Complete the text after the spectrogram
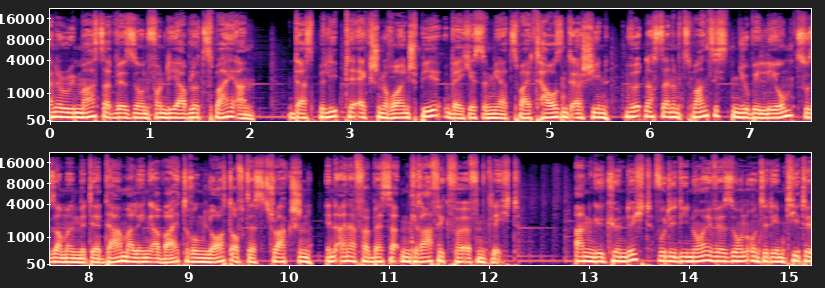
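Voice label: Radio GamingFM Show, Station Voice, News (Nachrichten), Presentation, Commercial (Werbung), Comedy, German; Radio Ausschnitt 99,9 GamingFM (Demo Projekt)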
